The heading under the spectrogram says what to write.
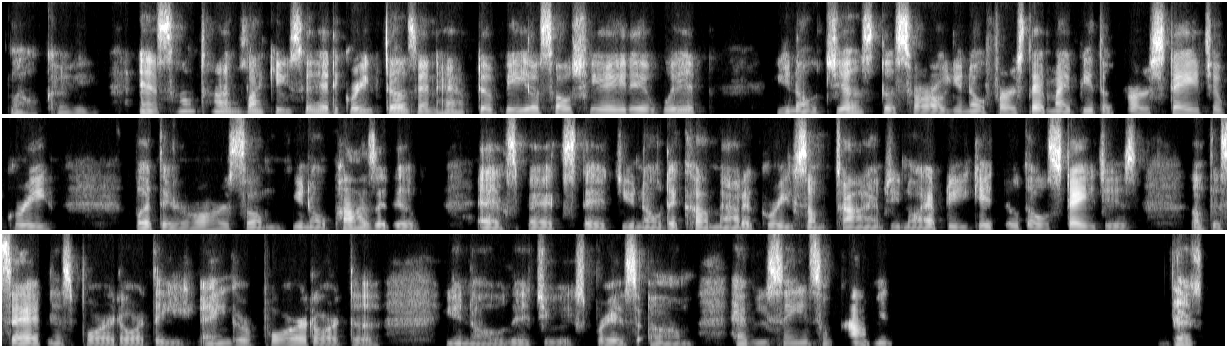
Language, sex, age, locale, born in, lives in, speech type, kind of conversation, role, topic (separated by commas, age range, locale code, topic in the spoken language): English, female, 55-59, en-US, United States, United States, conversation, podcast, host, How do cultural traditions shape the way people experience and express grief?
